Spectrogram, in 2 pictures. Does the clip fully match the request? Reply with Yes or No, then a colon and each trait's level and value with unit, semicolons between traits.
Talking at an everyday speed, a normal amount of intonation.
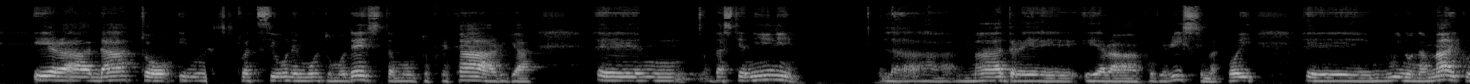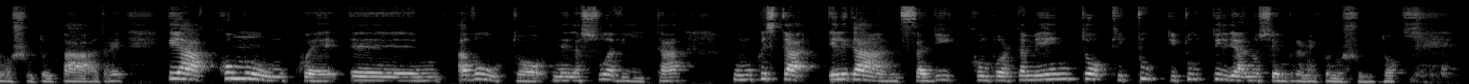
No: slow, 90 wpm; average, 4.7 semitones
